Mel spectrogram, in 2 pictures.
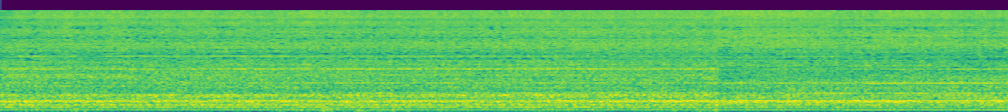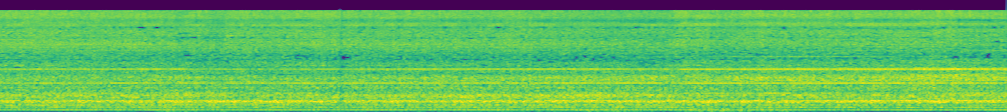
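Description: Small household rice mill running steadily, milling rice as grain pours from its outlet chute. The machine noise is loud and even, with a thin steady whine over it.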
